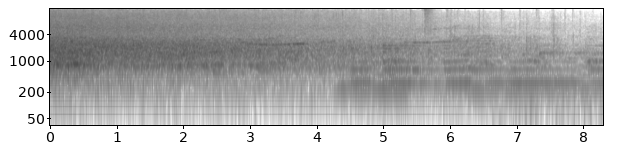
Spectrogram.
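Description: Concert audience applause dying away. About four seconds in, a keyboard starts playing steady held chords that break and restart, with a few scattered claps still heard.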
